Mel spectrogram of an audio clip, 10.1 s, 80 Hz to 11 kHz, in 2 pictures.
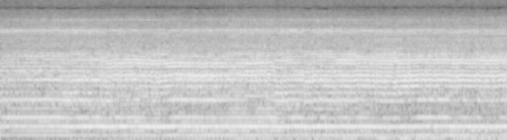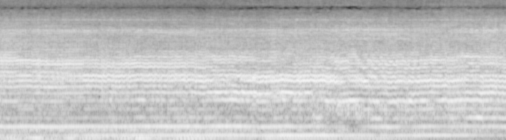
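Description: A Traxxas Revo 3.3 nitro RC truck engine idles steadily with a continuous buzzing, harmonic-rich drone, close and loud throughout, with no talking.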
